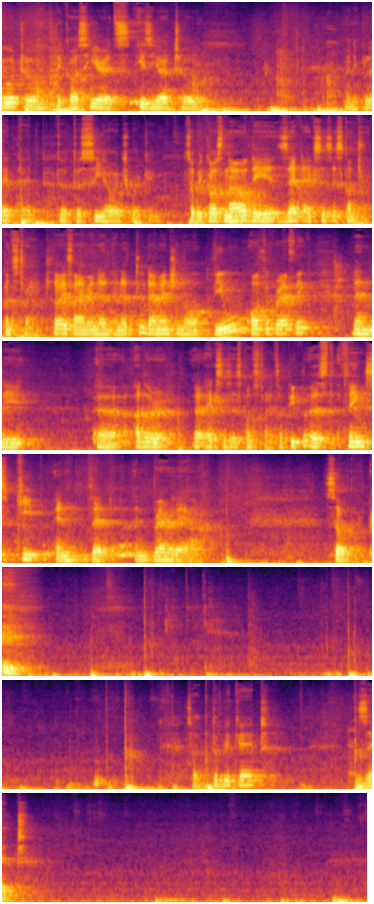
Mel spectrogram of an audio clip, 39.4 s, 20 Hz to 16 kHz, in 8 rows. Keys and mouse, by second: 1.4-4.7 drag, 5.2 shift+d, 8.4 click, 26.6 shift+d, 31.3 super+z, 32.4 shift+d, 36.7-38.6 drag.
